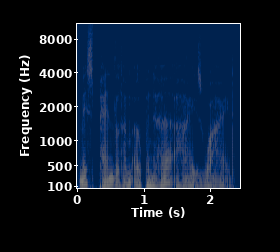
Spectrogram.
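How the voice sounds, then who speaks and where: Male storyteller for gothic horror: low, creaky voice, deliberate and literary delivery. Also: lively intonation, dark tone, dry recording, studio quality. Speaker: narrator. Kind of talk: dramatic ghost story narration.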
